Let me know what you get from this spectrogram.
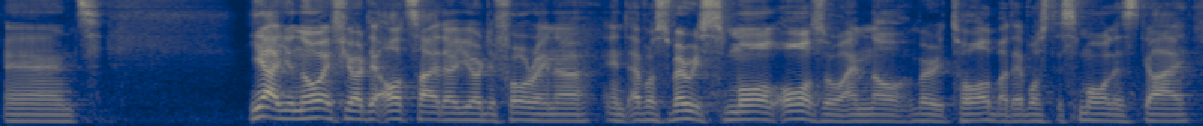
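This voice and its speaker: A man's voice: on the low side, moderate pace, clean tone. A man. He is a podcast guest telling his life story candidly in blunt, profane English with loose grammar. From Austria. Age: 30s. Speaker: guest, fight coach.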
